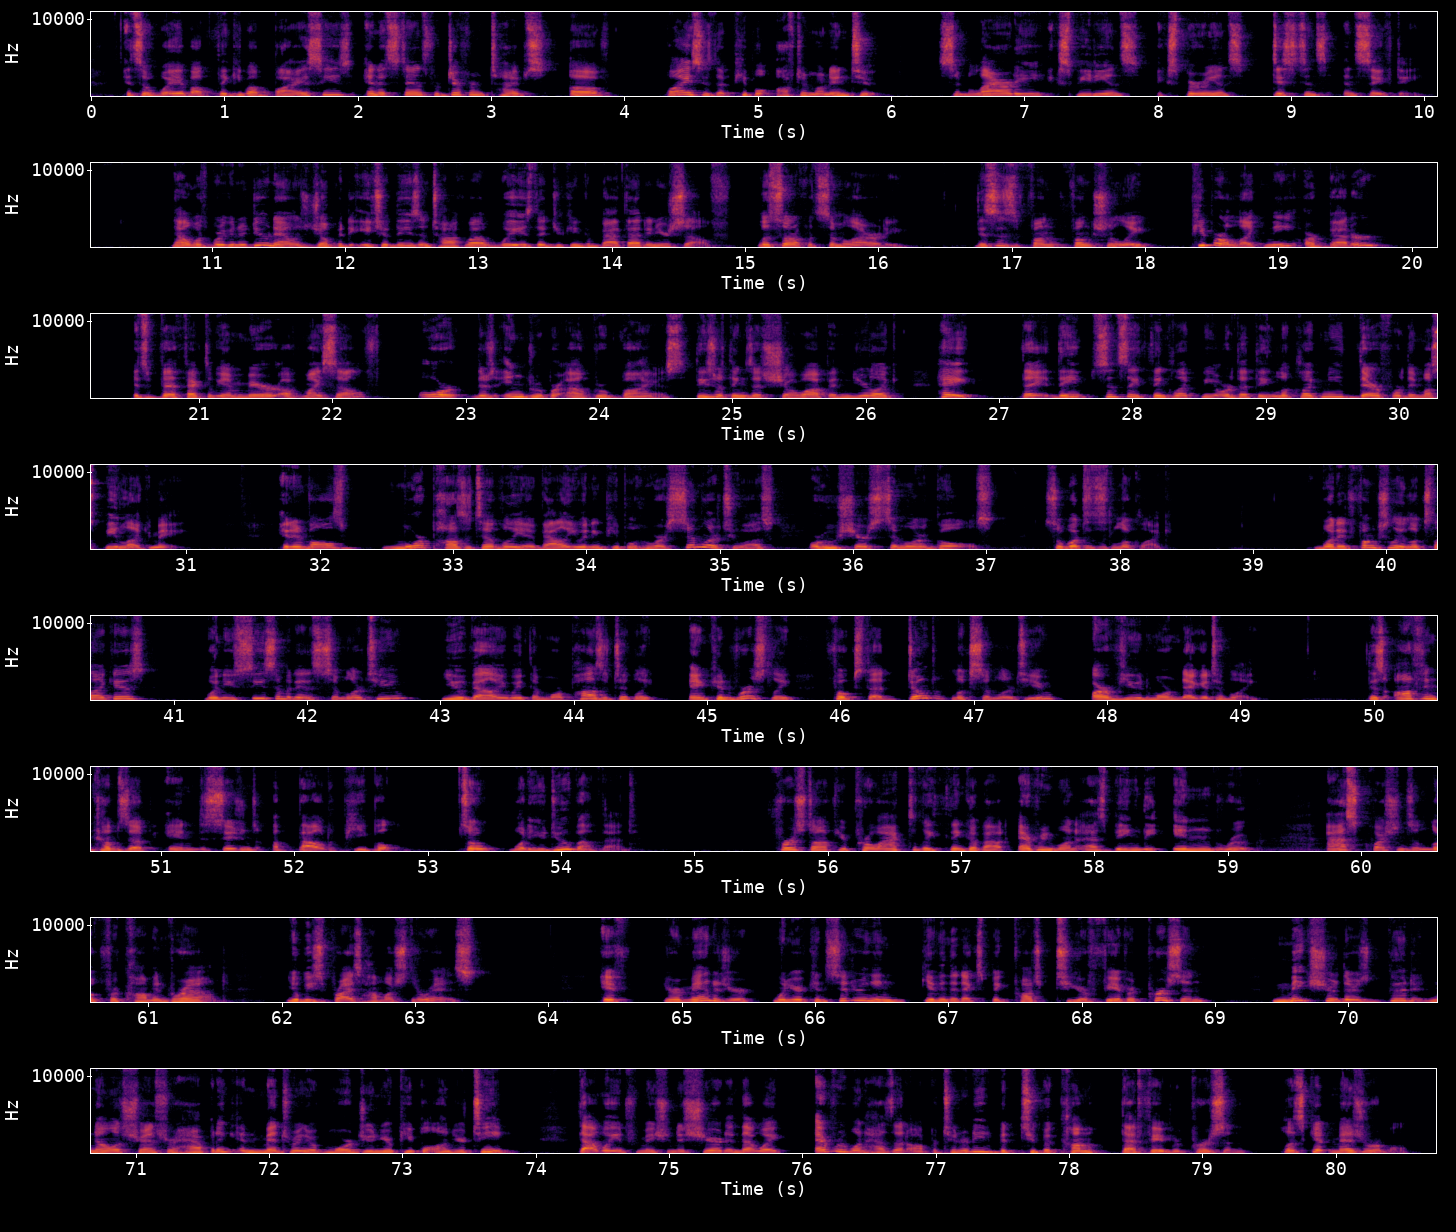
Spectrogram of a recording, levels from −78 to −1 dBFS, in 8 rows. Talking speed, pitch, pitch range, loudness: 190 wpm, 175 Hz, 155-195 Hz, -33 LUFS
